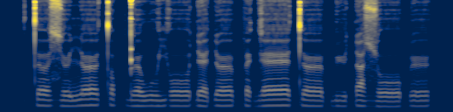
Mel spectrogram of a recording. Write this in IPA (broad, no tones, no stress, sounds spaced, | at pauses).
t̪ əː z ø n œː t̪ ɔ p ɖ œ w u j oː ɗ ɛ ɗ œː p ɛ ɡ ɛː t̪ œː ɓ y ɗ a ɮ oː ɓ ø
